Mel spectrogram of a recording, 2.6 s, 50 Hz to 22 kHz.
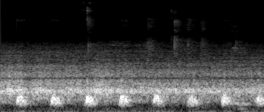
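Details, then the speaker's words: Rapid, regular whooshing fetal heartbeat, about 150 a minute, over hiss, on the obstetric monitor at the visit when pregnancy with a daughter was discovered; described as sounding energetic. "Next thing I know, like, my belly is out. I'm listening to my daughter's heartbeat for the first time."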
